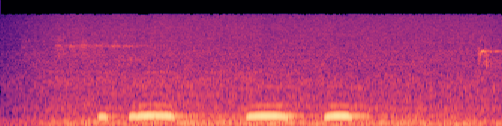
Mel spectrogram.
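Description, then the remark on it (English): A great horned owl in Forest Park hoots four times, a short note followed by three deep, drawn-out ones in a steady rhythm, clear over a low background rumble. “keeping close tabs on a great horned owl that he named Charles”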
